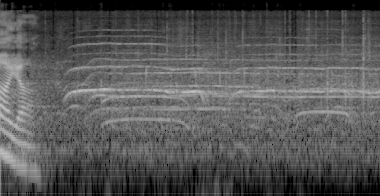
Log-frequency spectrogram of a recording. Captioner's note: cheering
